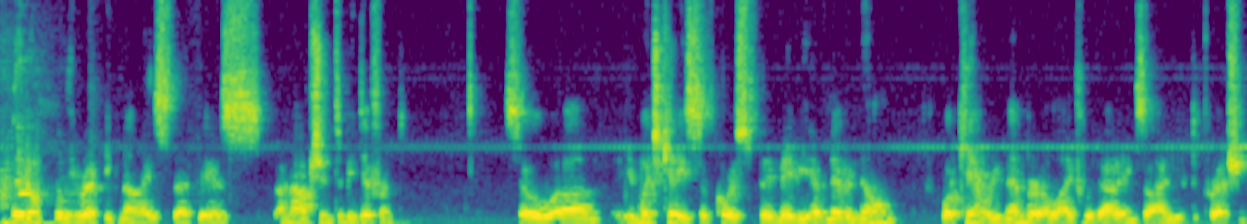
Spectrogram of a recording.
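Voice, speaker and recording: Somewhat breathy and at a very even loudness, a man with an American accent talks at a moderate pace. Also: medium pitch for a man, ordinary pitch variation. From North Jersey. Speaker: clinical psychologist. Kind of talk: interview. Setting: call.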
